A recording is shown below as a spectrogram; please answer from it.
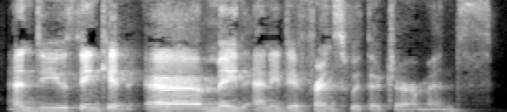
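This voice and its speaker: A woman's voice: on the low side, little pitch movement, normal speed, fairly bright tone. A woman moderating an online Q&A, thanking the speaker and reading out audience questions over a video call. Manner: reads out audience questions, polite thanks, light fillers. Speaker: event moderator.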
